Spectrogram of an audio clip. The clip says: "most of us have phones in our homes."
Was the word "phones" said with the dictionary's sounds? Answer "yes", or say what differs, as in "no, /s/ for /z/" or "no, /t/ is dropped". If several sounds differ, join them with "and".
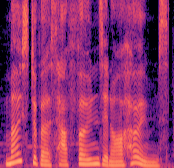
yes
